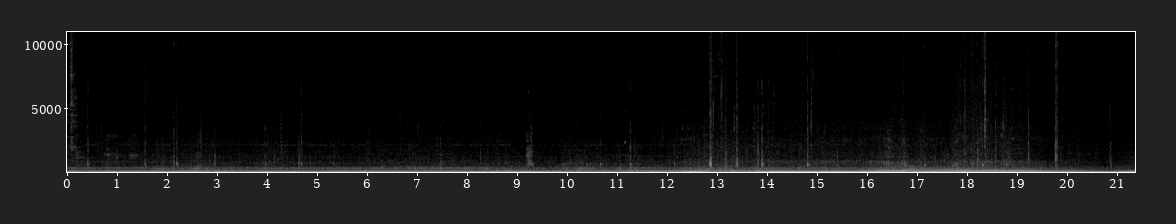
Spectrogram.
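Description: A 1994 Geo Tracker's four-cylinder engine runs as the little 4x4 crawls a rough dirt trail, with scattered knocks and rattles from the bumps. A little past the middle the engine gets louder and works harder for several seconds, then eases off.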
